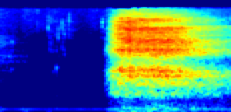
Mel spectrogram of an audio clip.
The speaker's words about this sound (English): Okay. Take a breath.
